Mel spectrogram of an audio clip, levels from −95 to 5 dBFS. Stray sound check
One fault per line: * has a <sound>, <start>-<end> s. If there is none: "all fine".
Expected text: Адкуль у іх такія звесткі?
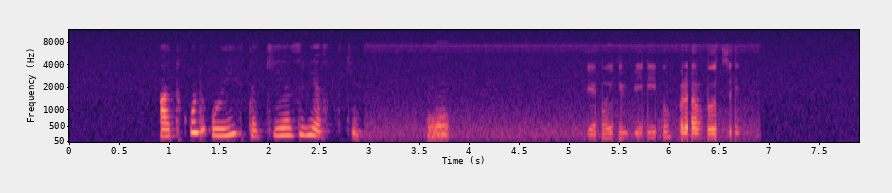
* has a laugh, 3.6-3.8 s
* has a throat clearing, 5.2-6.7 s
